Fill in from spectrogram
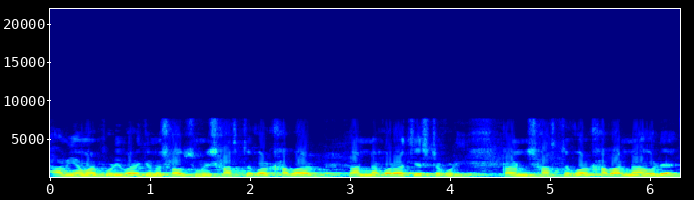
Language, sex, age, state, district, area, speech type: Bengali, male, 30-45, West Bengal, Purba Bardhaman, urban, spontaneous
